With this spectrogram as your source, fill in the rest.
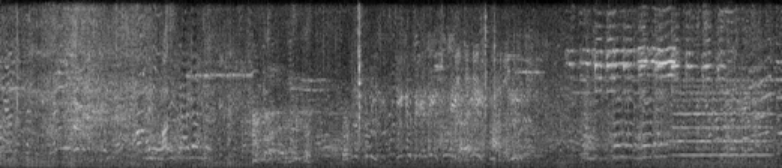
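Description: A crowd murmurs and chatters outdoors all around.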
